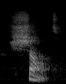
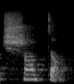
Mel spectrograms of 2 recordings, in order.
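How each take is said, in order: First: The written ending is silent after the consonant. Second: The written ending is sounded as a nasal vowel. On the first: The speaker calls it right. "So pronunciation, chante" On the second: The speaker calls it wrong. "not chantant"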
